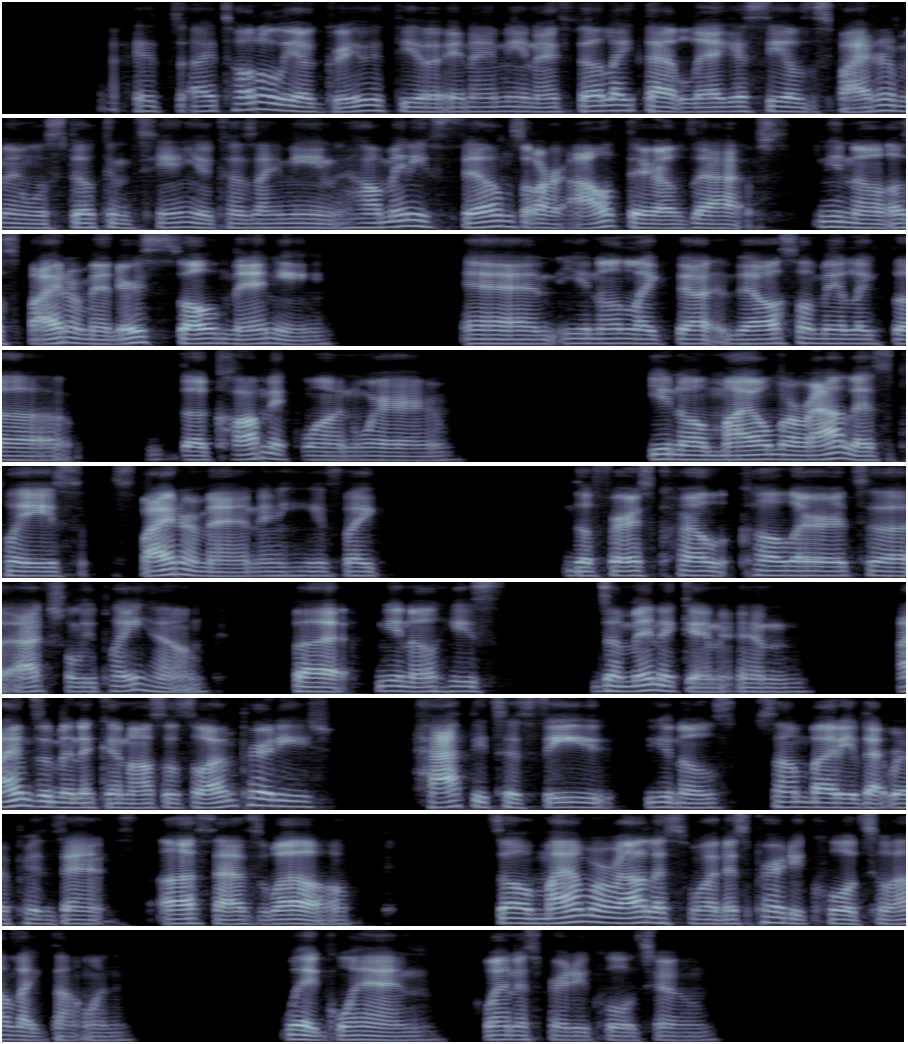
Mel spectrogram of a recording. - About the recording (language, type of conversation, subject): English, unstructured, Which movie trailers hooked you instantly, and did the movies live up to the hype for you?
- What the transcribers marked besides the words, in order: none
